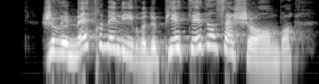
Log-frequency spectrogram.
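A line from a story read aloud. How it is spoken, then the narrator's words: Quick reply. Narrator (French): répondit vivement Madame de Rilly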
